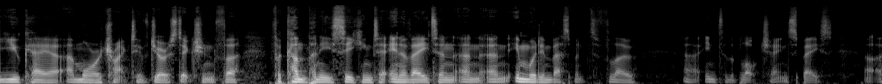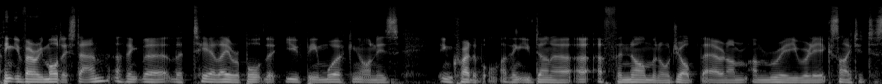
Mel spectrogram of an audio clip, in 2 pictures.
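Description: Speech clip with zipper noise between 5.34 and 5.74 s, after "innovate and and and" and before "to flow uh into". The level falls by roughly 15 dB in coarse unsmoothed increments, around a hundred a second, and each jump adds a small click, producing a fast ticking buzz over the drop.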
